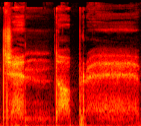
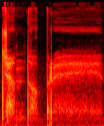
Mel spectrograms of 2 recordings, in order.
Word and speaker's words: Dzień dobry: One more time, very slowly, "Dzień dobry". Beautiful. You smile back and answer softly, "Dzień dobry".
